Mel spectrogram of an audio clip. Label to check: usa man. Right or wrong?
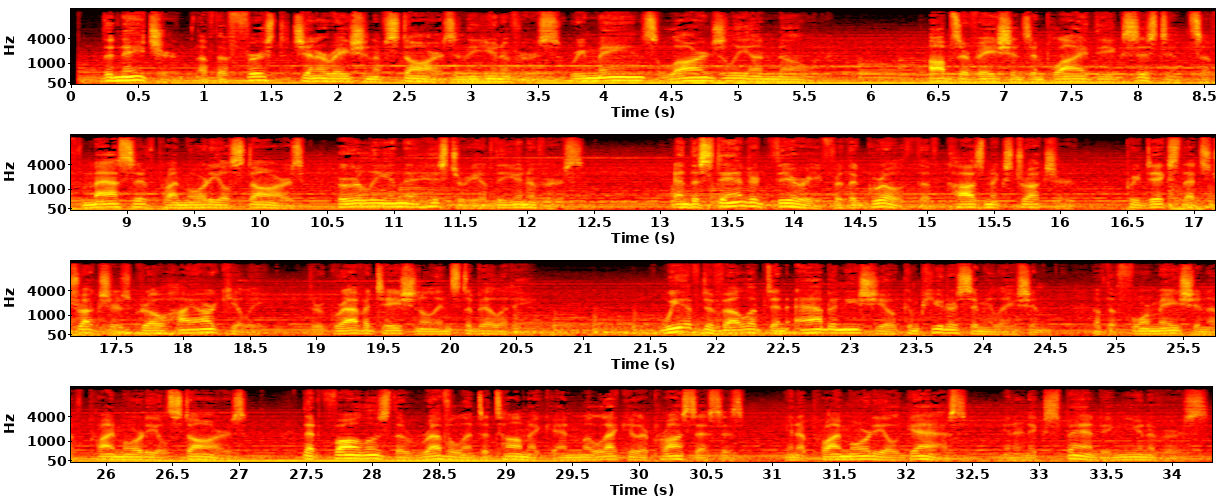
Right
